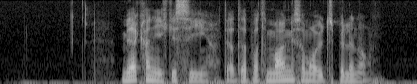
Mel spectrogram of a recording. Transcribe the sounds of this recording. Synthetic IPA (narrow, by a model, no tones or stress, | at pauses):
meːʁkʰɑnjiːɪkəsiːd̪̥eːæːʁd̪ɛpɑʁt̪ʰəmɑŋəsɔmhɑːʁʉːt̪spɪləno̰ː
